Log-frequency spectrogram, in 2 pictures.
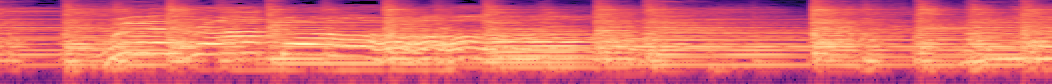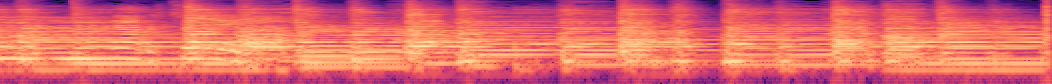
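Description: Acoustic guitar strummed in a steady rhythm through an instrumental passage of a song. A wavering melody line that bends in pitch rises over the chords about a second in and again around six seconds in.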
